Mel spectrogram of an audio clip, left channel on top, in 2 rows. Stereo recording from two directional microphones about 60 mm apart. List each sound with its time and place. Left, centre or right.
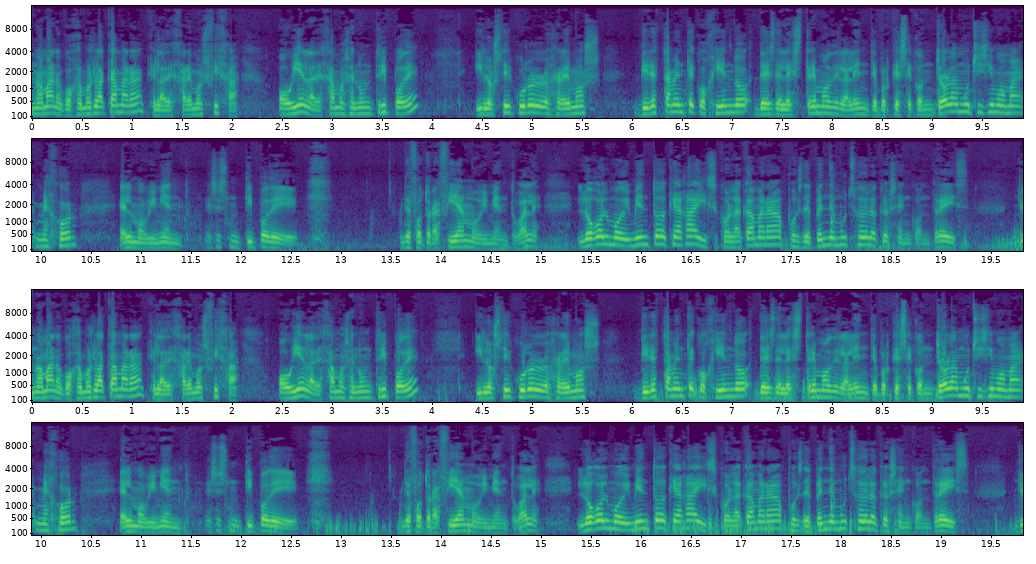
0.0 s speech: right
10.8 s speech: centre
11.1 s speech: right
18.1 s speech: right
